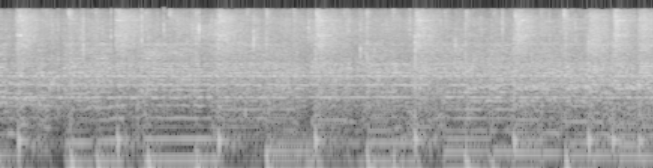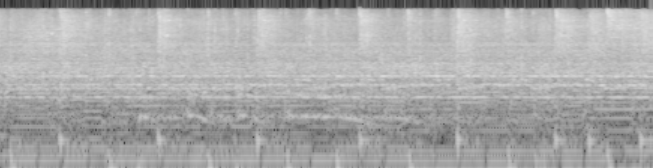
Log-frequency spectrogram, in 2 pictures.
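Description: Live band playing an instrumental: drums keeping a steady beat under bass guitar and keyboard.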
